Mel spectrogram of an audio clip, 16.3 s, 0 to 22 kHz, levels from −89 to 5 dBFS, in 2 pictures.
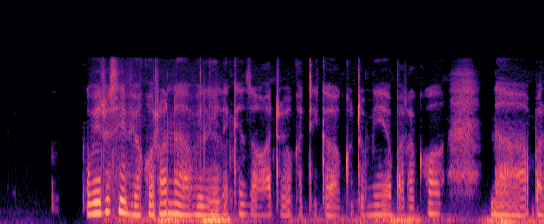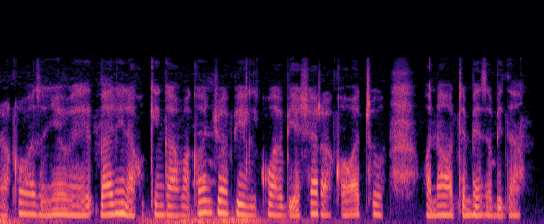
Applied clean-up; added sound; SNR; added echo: none; Thunder; 8 dB; none.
